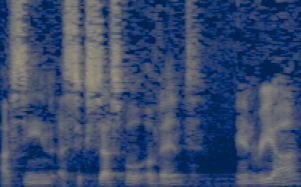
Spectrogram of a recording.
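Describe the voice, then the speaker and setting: In a New York accent, a man speaks with audible room echo around him. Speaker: sports league executive. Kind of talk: press conference. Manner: halting, many fillers and repeats.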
